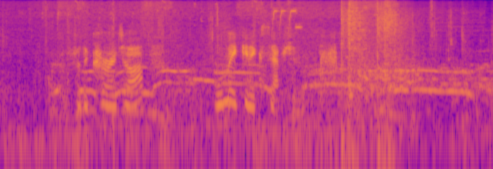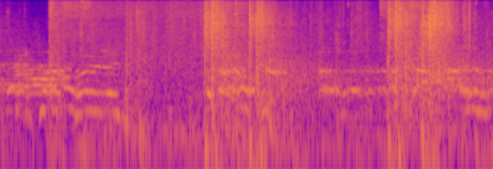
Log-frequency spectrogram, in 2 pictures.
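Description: Gunfire bursts out in rapid volleys.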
